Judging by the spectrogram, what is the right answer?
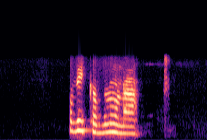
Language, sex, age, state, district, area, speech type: Punjabi, female, 18-30, Punjab, Faridkot, urban, conversation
